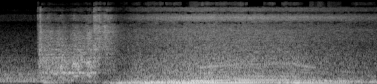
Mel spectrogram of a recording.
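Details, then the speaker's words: 1987 C4 Corvette, under 86,000 miles, sat for years, with new injectors. It fires and holds a loud, fast idle that won't drop, smells rich and smoky, oil pressure present: high idle, owner suspects a vacuum leak. "Alright, that's revving way too high. Probably vacuum leak. It's running rich. I can smell that."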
